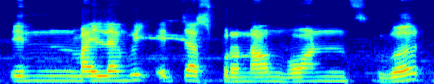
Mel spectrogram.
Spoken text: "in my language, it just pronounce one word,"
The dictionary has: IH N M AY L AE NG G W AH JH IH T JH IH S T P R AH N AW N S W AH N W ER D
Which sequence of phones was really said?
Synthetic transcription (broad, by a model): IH N M AY L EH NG G W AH CH IH T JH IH S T P R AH N AW N W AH N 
